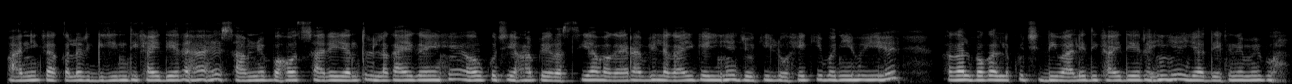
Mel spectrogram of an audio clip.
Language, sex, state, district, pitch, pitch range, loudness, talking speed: Hindi, male, Uttar Pradesh, Hamirpur, 195 Hz, 190-200 Hz, -27 LUFS, 200 wpm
